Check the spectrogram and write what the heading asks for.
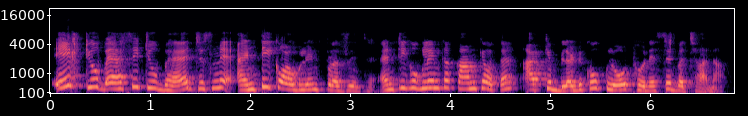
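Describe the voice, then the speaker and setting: High-voiced woman teaching a class. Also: lively intonation, a little mellow, lo-fi sound. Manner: explains slowly, repeats points, asks and answers her own questions. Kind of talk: online exam-prep class.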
